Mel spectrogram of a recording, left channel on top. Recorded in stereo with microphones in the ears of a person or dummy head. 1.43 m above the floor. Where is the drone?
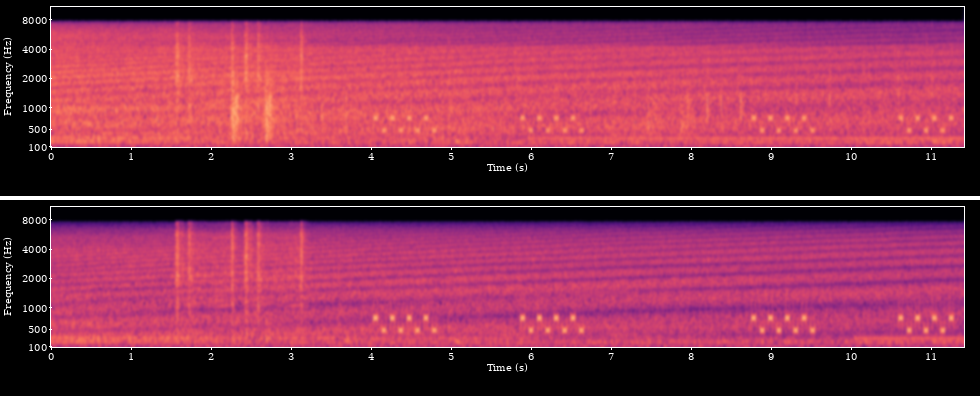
60° left (ahead or behind); by 11.4 s 30° left (ahead or behind).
